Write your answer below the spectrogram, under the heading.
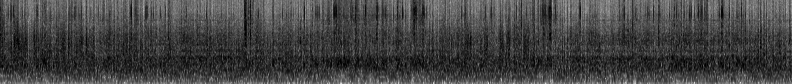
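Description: Wind rushing steadily over the microphone of a handlebar-mounted camera on a road bike descending at speed, with scattered small clicks and rattles.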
